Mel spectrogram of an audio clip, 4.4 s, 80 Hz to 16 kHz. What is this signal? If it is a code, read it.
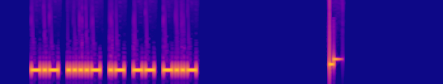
Morse code, heard as a keyed tone, about 40 wpm, 700 Hz. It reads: K4AMX
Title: USA Call Signs - 5 Characters - 4x Character Spacing - 40wpm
